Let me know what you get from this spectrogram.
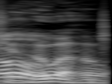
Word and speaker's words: Chihuahua: And this dog knew me, but every single time it would see me, it would just You know that's not how you say that, right? – What? – It's pronounced Chihuahua.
